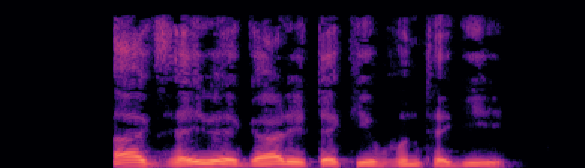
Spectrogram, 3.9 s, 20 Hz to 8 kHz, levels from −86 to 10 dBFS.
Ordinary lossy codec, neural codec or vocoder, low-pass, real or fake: MP3, 48 kbps; none; 7.2 kHz; real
